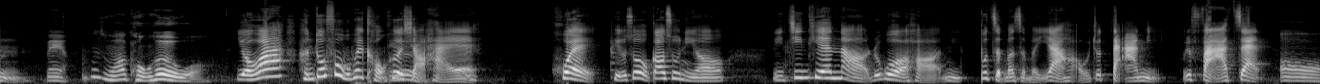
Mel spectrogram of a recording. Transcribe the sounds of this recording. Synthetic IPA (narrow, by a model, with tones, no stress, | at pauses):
n̩˥˩me˧˥ɪjwe˥˩sə˨˩mə˦jɑ˥˩kʰʊ˨˩ŋxɤ˥˩wɔ˨˩˦ | jo˨˩ʊɐ˦xə˨˩nt̪wɔ˥fu˥˩mu˨˩xwe˥˩ɪkʰo˨˩ŋxɤ˥˩ɕjɑ˨˩ʊxa˧˥ɪ | xwe˥˩ɪpi˨˩ɻu˧˥ʂwɔ˥wɔ˨˩kɑ˥˧ʊsu˥˩ni˨˩o˧˩ʊ | ni˨˩t͡ɕi˥nt̪ʰjɛ˥nə˨˩ɻu˧˥kwɔ˨˩xɑ̰˧˩ni˨˩pu˥˩t͡sə˨˩nmə˦t͡sə˨˩nmə̰˦jɑ̰˥˩ŋxɑ̰˩wɔ̰˨˩t͡ɕjo˥˩ʊt̪a̰˧˥nḭ˨˦wɔ˨˩t͡ɕjo˥˩fa̰˧˥ʈ͡ʂa̰˥˩nɔ˥˩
